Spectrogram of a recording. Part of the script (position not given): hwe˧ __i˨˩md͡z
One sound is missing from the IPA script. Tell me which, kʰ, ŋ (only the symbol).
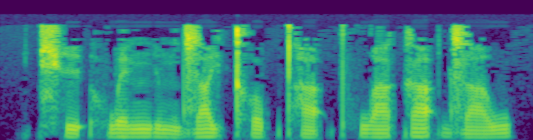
ŋ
